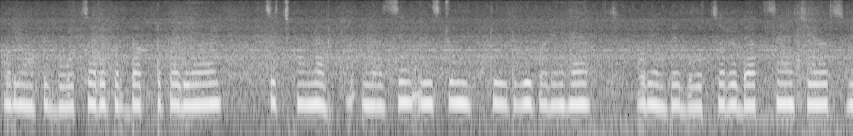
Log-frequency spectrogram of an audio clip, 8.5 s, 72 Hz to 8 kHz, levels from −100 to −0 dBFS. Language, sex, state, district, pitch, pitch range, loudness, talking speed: Hindi, female, Punjab, Fazilka, 220 Hz, 215-225 Hz, -16 LUFS, 185 wpm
